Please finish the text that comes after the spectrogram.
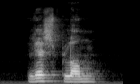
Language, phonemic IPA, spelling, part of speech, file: Dutch, /ˈlɛsplɑn/, lesplan, noun, Nl-lesplan.ogg
- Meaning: lesson plan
